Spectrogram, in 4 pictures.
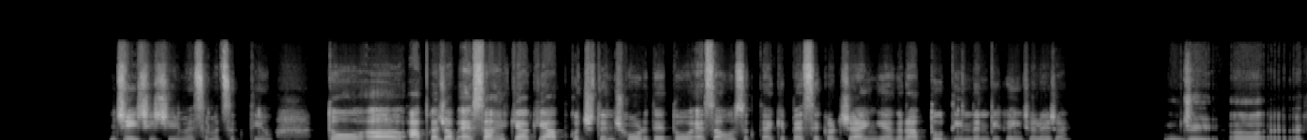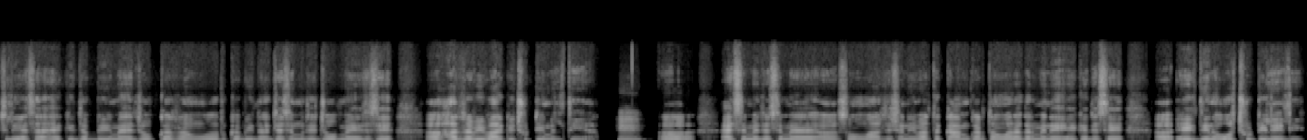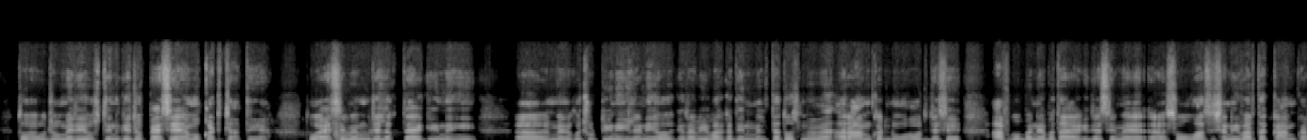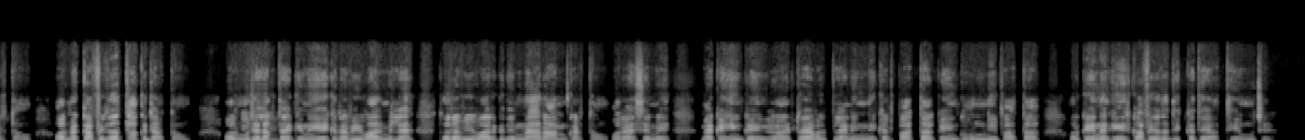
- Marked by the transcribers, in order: in English: "जॉब"; in English: "एक्चुअली"; in English: "जॉब"; in English: "जॉब"; in English: "ट्रैवल प्लानिंग"
- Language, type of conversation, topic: Hindi, advice, मैं छुट्टियों में यात्रा की योजना बनाते समय तनाव कैसे कम करूँ?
